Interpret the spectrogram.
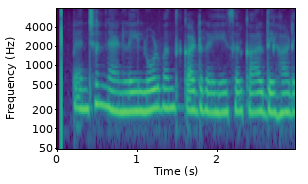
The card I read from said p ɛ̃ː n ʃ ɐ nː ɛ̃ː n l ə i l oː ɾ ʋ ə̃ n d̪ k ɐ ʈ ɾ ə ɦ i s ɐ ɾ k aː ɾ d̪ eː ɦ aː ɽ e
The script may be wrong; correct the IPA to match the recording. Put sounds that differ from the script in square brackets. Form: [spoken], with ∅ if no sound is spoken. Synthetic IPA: p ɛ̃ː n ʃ [ə] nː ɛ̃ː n l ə i l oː [ɽ] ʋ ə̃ n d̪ k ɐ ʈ ɾ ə ɦ [e] s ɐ ɾ k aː ɾ d̪ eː ɦ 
